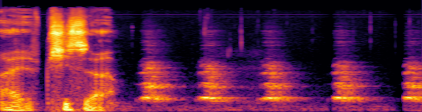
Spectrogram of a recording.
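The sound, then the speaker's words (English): Two pet dogs barking in the background at home: a loud burst at the start, then a steady run of evenly spaced, muffled barks. “you can hear him barking back there. See? Oh, now both of them are barking.”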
